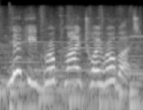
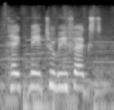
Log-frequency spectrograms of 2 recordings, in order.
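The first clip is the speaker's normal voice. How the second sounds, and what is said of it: Robot voice. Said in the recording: “That's a really good robot voice”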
